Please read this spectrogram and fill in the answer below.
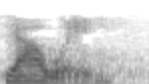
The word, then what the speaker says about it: Yahweh: The pronunciation is Yahweh.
